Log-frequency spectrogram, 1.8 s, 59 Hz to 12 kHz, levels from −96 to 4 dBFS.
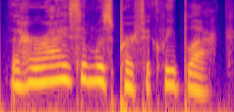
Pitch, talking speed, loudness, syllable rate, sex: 225 Hz, 170 wpm, -15 LUFS, 5.3 syllables/s, female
